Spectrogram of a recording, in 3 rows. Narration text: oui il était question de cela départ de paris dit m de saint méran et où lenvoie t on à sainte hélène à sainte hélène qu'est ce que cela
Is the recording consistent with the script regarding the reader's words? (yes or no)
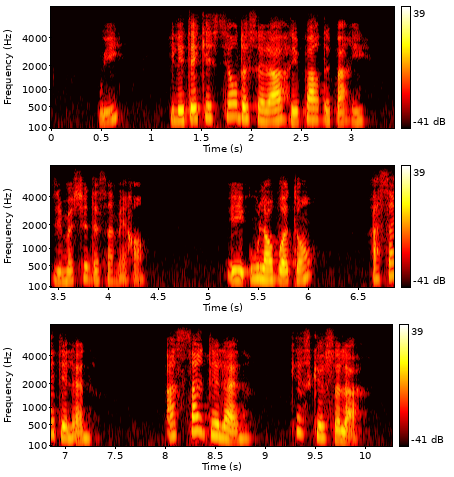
yes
